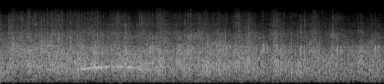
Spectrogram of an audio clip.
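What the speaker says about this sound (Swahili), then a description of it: "Tuwapige makofi." An audience at a football club's stadium development announcement applauds, a dense, steady burst of clapping from a crowd that carries evenly for about four seconds with no voices over it.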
